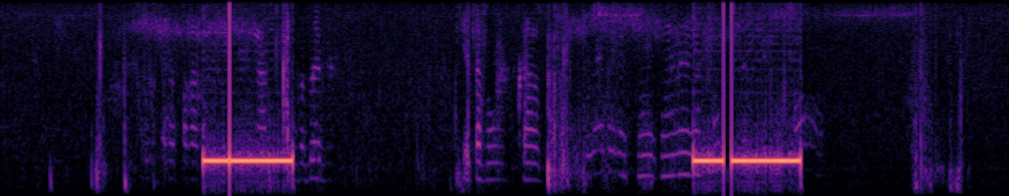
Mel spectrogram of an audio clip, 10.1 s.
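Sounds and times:
telephone call tone beeps: 2.0 - 3.0, 7.0 - 8.0
speech: 4.7 - 7.3.

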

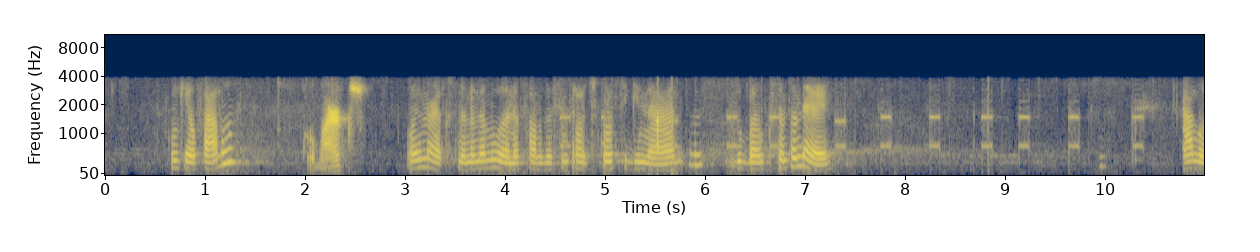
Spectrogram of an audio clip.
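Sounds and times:
low hiss: 0.0 - 10.9
speech: 0.6 - 7.6, 10.8 - 10.9
phone keypad dual tone beeps: 4.6 - 10.4.

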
